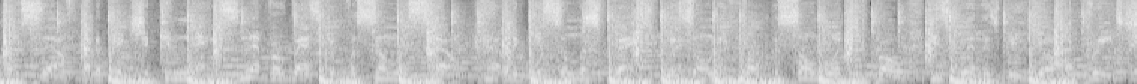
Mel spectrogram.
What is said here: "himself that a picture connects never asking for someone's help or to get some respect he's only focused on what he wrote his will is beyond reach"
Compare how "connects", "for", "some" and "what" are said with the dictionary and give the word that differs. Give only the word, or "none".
none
